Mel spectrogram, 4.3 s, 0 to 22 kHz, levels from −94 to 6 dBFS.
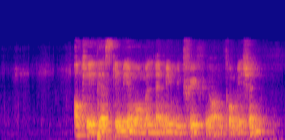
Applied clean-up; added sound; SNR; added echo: neural separator model SepFormer DNS4.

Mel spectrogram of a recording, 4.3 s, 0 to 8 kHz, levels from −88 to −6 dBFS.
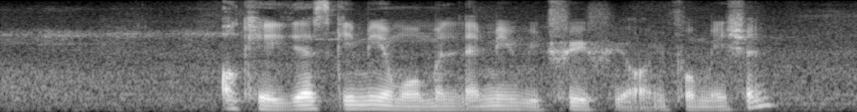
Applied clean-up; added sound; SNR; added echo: none; none; none; none.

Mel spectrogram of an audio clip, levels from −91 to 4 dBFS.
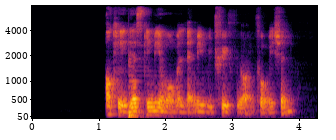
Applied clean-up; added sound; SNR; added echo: neural mask model DeepFilterNet 3.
